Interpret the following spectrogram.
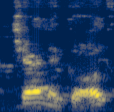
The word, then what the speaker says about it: Chernihiv: And there's another, Isaac of Chernihiv, sometimes recorded as Isaac of or Yitzchak of Chernigov. That would be the Russian pronunciation of the same place.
